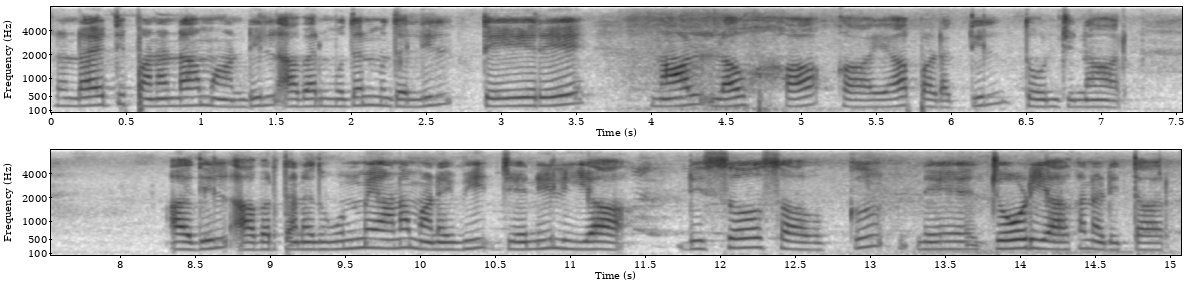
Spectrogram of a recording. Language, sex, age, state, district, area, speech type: Tamil, female, 18-30, Tamil Nadu, Kallakurichi, rural, read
